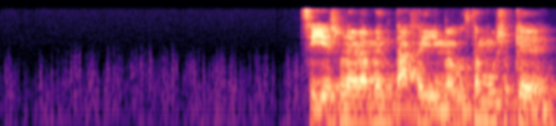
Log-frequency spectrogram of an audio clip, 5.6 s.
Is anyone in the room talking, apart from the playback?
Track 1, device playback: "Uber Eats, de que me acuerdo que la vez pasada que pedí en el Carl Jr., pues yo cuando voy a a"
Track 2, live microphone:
Yes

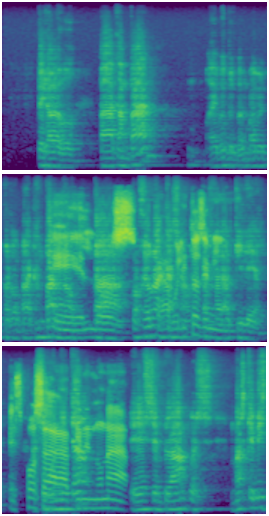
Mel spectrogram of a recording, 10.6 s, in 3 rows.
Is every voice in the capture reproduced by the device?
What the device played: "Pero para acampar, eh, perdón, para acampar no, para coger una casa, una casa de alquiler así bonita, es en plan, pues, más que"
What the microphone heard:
No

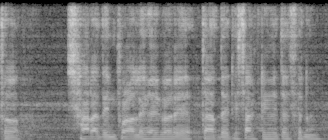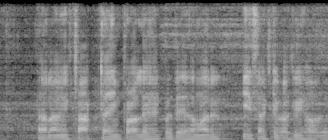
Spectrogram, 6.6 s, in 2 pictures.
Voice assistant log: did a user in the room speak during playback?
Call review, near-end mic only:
No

